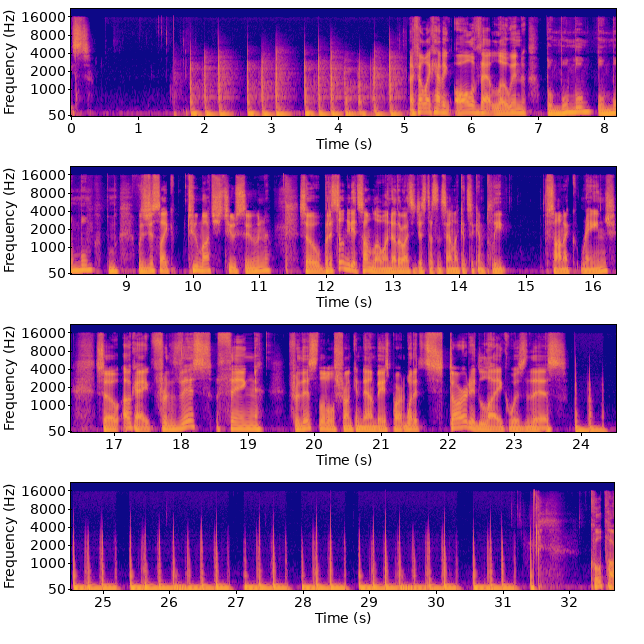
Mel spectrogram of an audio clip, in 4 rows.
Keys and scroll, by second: 0.6 space, 23.8 space, 31.2 space.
